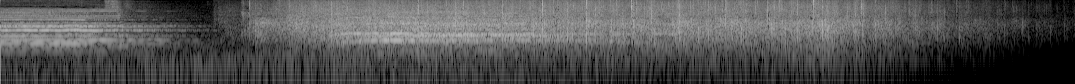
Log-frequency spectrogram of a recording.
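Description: Children's vocal ensemble holding the final chord of an unaccompanied song, cutting off about a second in and ringing away. The audience then applauds, the clapping fading out near the end.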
